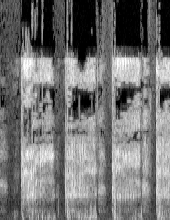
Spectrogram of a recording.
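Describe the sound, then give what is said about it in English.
A person imitates their new cat sitting on dad's lap, sent as a WhatsApp message, with loud, rough, rasping purr-like noises, in four long bursts separated by brief pauses, with no other talking. “My impersonation of our new cat sitting on dad's lap.”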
